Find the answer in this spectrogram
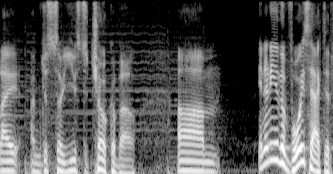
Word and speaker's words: Chocobo: You did put the accent on the second syllable, so Chocobo, not Chocobo.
